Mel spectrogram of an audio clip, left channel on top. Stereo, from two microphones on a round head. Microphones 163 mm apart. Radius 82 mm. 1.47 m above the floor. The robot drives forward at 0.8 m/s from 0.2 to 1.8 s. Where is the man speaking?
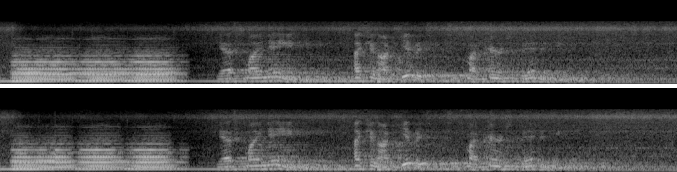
10° right (ahead or behind), 4.5 m.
